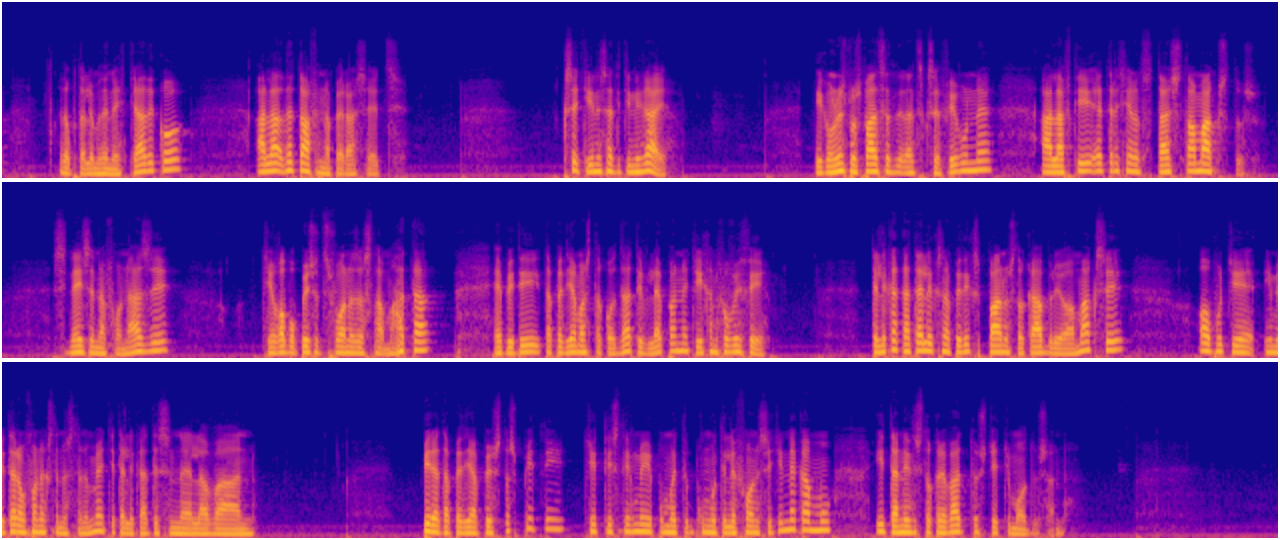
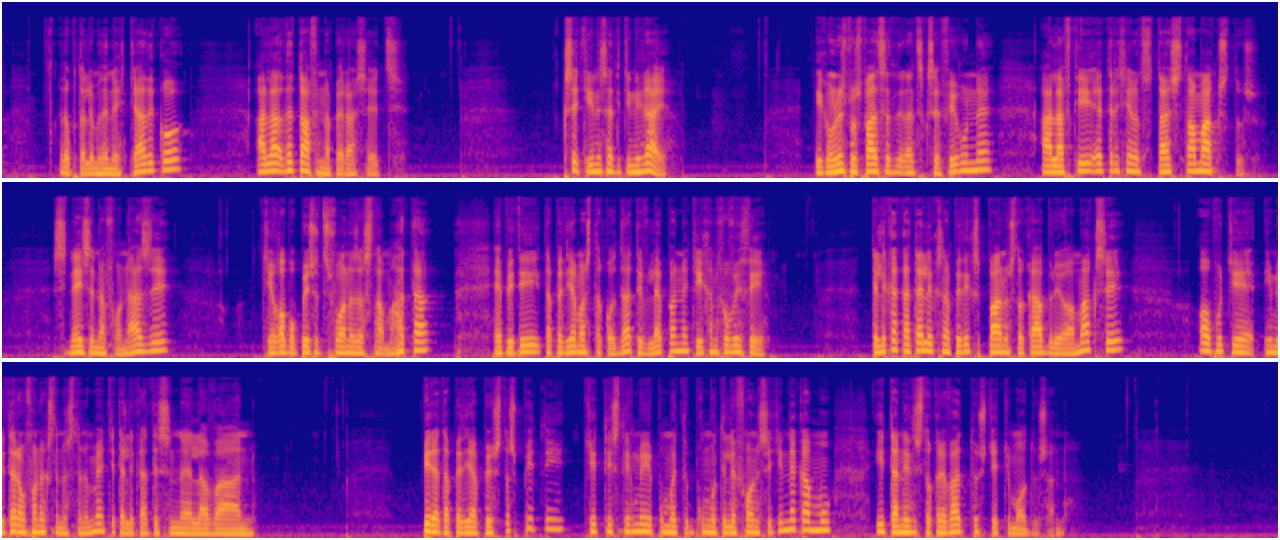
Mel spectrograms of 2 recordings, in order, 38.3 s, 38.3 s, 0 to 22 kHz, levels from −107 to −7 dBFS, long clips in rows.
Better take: second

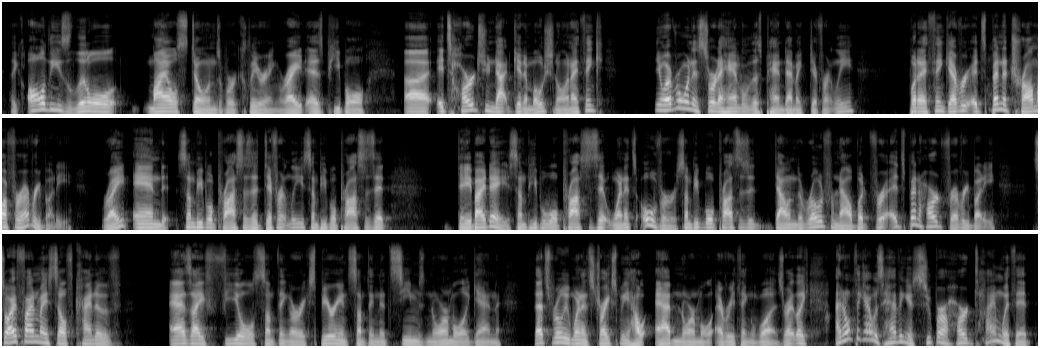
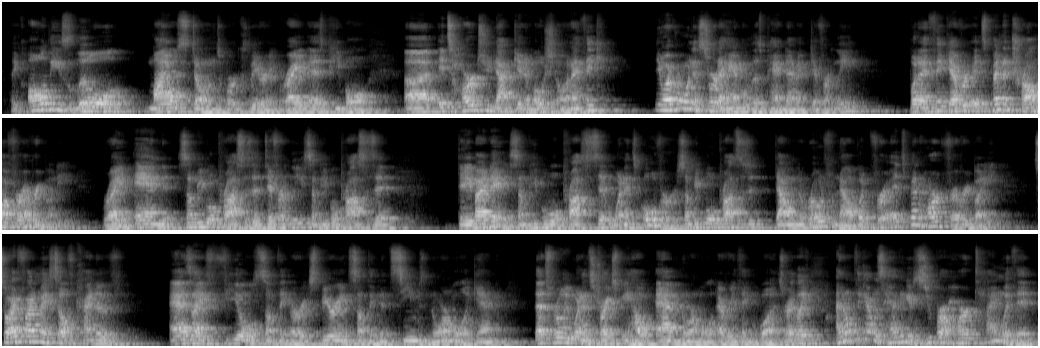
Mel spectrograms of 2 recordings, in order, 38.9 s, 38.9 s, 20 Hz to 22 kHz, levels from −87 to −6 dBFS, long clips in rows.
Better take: first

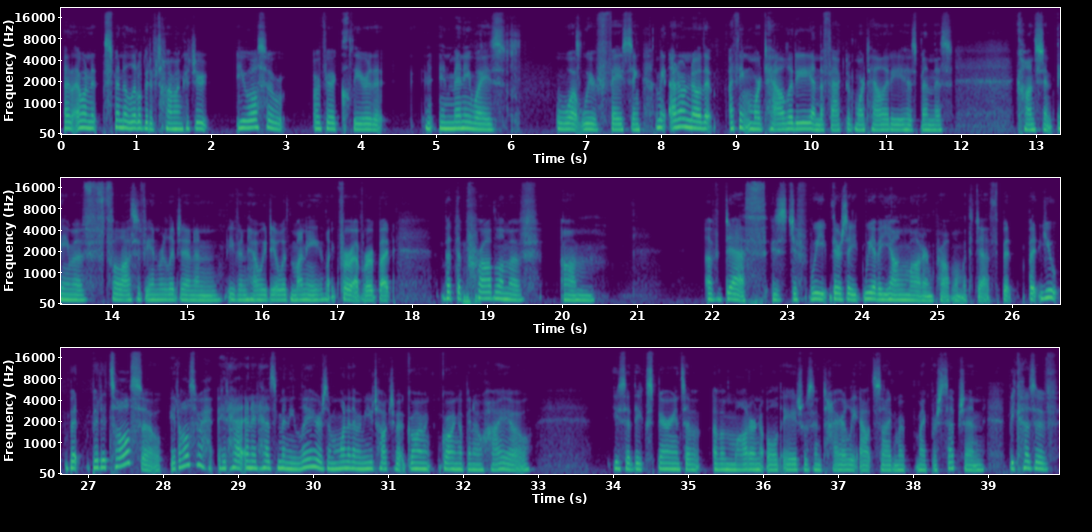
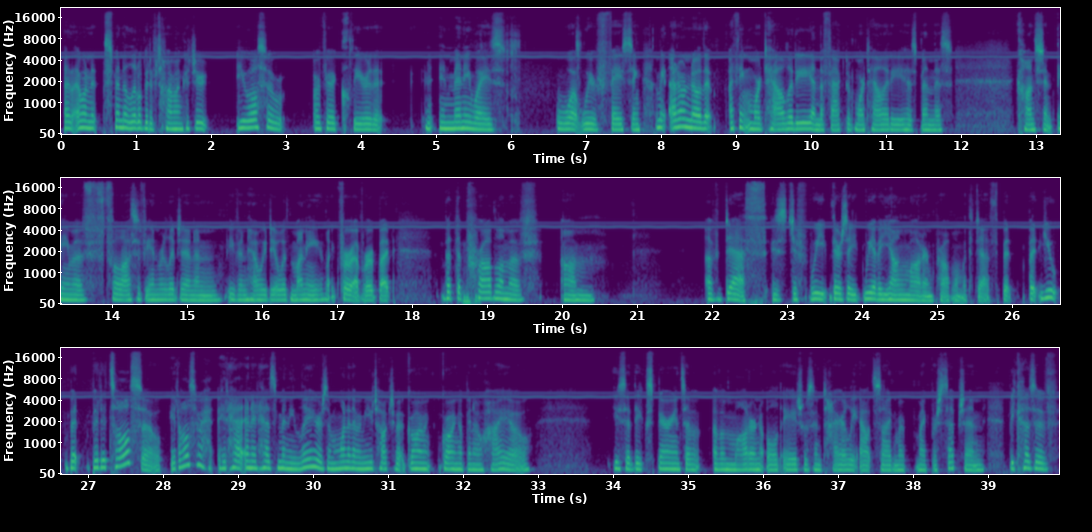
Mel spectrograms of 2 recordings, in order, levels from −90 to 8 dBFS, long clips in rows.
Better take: first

